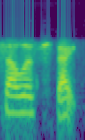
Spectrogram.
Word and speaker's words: celestite: So it's like celestial. Okay. So it's celestite.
